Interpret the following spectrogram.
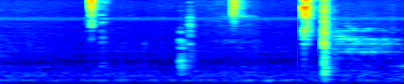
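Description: A few faint computer mouse clicks, about five sharp separate ticks spread over two seconds.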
